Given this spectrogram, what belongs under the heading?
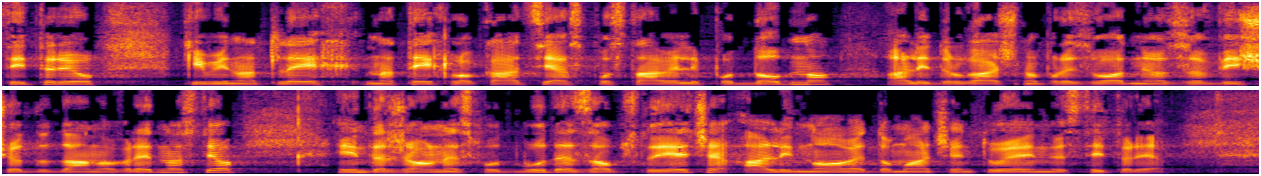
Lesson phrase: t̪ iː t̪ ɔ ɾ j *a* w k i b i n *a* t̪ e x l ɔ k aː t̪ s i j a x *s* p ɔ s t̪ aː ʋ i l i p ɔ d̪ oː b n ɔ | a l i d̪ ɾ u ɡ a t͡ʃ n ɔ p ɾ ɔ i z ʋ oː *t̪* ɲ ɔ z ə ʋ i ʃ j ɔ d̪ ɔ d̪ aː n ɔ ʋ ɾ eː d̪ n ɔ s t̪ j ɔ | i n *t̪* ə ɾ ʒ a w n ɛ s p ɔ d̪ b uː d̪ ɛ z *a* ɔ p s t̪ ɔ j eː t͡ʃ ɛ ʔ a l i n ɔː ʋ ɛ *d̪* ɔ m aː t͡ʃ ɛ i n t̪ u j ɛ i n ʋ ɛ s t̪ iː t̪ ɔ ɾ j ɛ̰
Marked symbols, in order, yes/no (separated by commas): no, yes, yes, no, no, yes, yes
